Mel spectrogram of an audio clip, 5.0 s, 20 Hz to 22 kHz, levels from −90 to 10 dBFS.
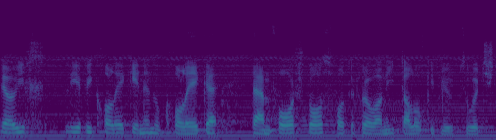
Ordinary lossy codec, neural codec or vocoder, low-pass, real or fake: none; none; none; real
